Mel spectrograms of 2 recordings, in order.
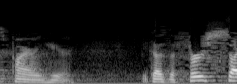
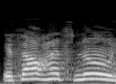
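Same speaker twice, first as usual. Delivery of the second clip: "If thou hadst known" cried out louder and higher, slowly, full of grief; anguished lament; 9 semitones higher, 8 dB louder, slower than usual. Shown as a demonstration. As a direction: let the grief break through, slowly. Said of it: "Can you feel the emotion of this?".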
